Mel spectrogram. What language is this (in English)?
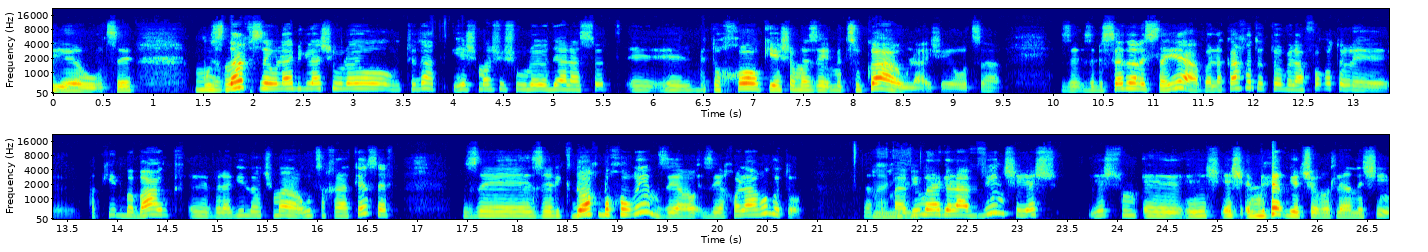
Hebrew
